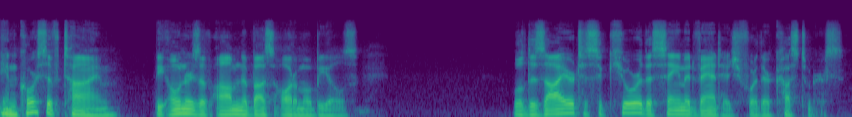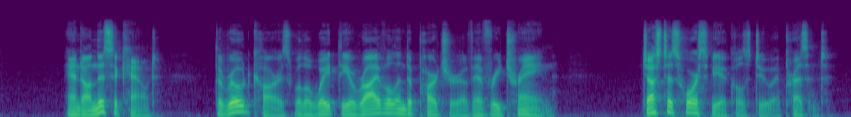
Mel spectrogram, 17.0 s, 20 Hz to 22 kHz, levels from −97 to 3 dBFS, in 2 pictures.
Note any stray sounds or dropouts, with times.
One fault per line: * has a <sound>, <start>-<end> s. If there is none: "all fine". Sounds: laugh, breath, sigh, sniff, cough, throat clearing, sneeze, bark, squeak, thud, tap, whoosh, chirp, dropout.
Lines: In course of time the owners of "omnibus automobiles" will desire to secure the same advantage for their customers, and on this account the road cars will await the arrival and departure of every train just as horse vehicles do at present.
all fine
